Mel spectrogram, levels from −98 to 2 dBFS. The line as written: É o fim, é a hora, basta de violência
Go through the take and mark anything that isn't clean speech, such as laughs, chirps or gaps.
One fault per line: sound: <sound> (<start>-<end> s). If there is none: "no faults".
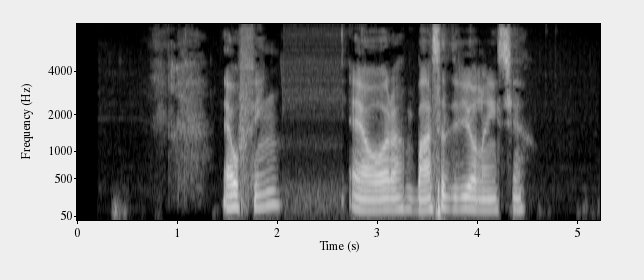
no faults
